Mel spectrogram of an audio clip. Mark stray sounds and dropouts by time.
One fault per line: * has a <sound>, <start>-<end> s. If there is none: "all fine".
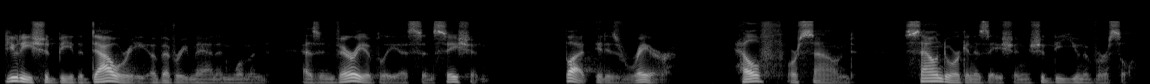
all fine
